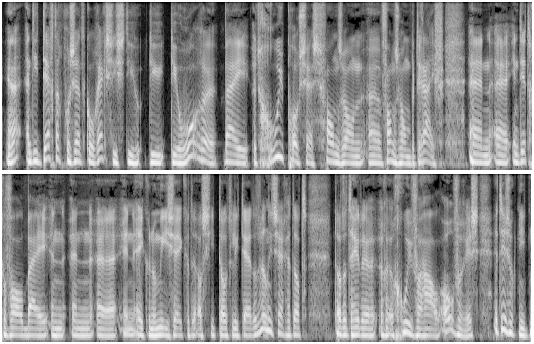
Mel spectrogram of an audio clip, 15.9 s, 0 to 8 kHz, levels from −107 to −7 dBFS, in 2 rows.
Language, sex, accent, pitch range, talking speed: Dutch, male, Dutch, 130-170 Hz, 155 wpm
